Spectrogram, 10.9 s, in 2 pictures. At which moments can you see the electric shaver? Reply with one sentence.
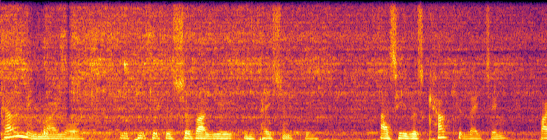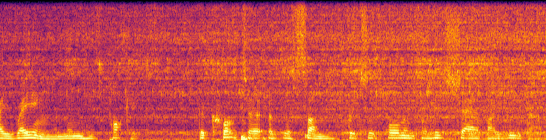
You can't hear the electric shaver here.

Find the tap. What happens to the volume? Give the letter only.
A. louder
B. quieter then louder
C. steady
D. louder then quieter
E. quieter
B.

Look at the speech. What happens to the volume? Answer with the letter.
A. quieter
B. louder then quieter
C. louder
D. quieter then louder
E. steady
E.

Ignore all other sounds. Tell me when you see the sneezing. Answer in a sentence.
The sneezing can be heard from 7.8 to 9.0 s.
